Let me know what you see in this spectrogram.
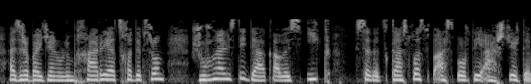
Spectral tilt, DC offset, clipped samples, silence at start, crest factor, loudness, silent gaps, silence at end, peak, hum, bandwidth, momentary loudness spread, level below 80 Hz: -5 dB/octave; under 0.1%; under 0.1%; 0 s; 12 dB; -19 LUFS; none; 0 s; -6 dBFS; none; 8.8 kHz; 5 LU; -46 dBFS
